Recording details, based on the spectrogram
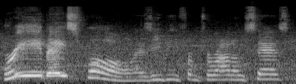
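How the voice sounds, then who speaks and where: A woman's voice: on the high side, big pitch swings, moderate pace, noisy background. A woman doing emphatic, conversational play-by-play baseball commentary on a live stream.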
